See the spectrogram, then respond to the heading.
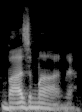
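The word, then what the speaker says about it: בִּזְמַן: Put the word together, you get Bazeman, Mitsuyan, a word you'll recognize from certain Hebrew blessings, Bazman.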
